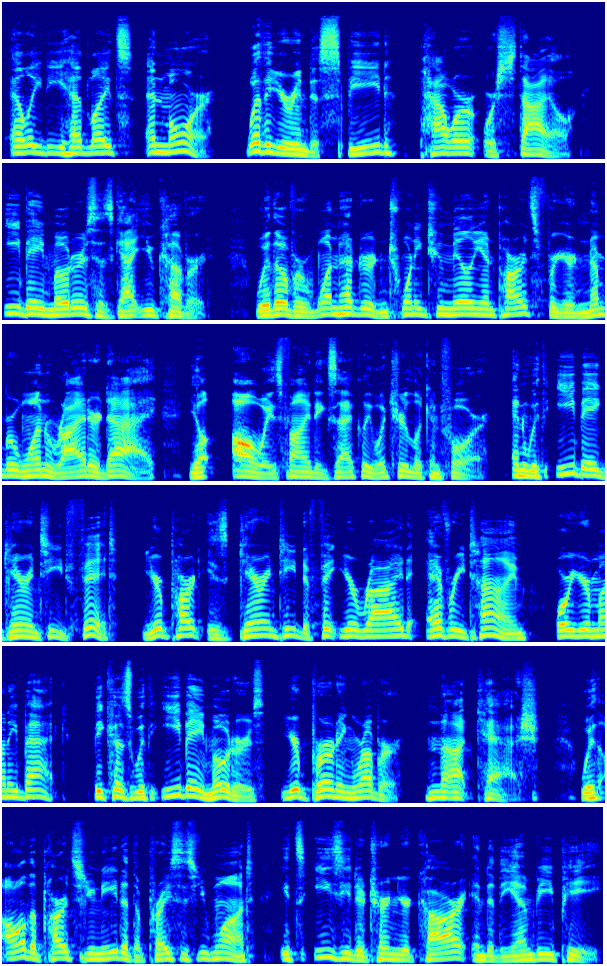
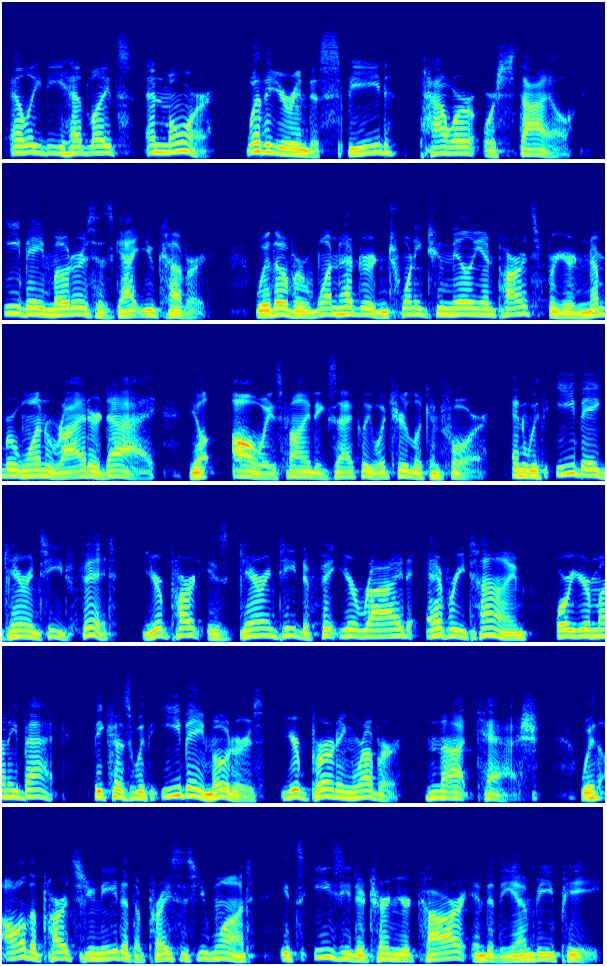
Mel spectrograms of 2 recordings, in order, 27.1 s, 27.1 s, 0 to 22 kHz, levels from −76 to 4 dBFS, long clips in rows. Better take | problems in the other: first | muffled; very; fading above 2.5 kHz

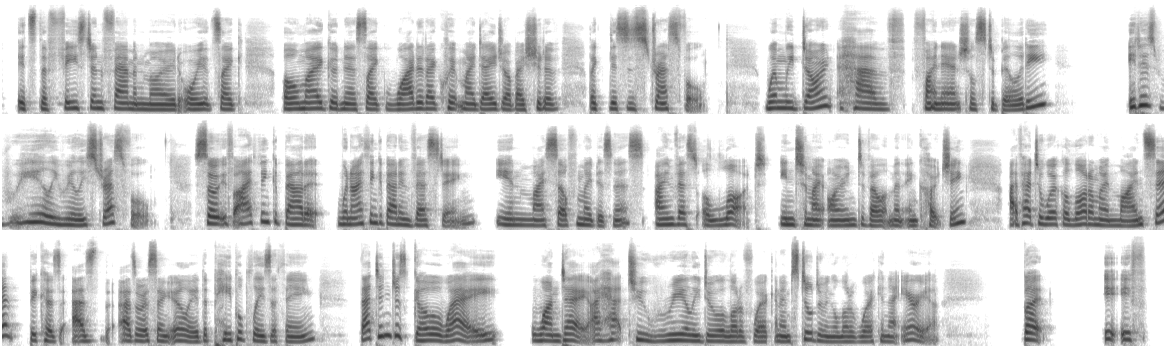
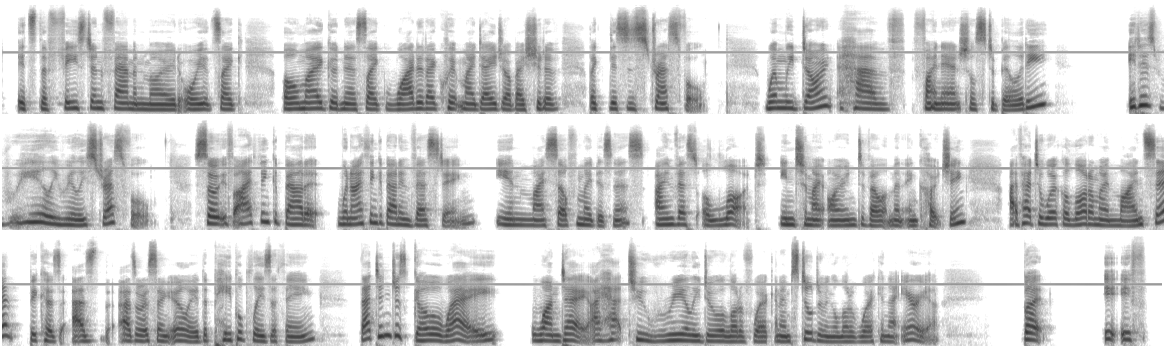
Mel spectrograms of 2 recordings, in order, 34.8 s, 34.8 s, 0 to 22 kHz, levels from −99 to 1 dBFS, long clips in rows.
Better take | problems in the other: first | high-pitched whine; faint; throughout; 3.5 kHz, 25 dB below the speech

